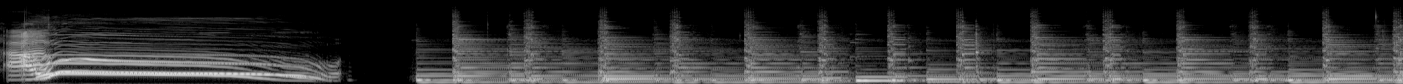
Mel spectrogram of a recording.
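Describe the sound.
Several people let out a loud, sustained wolf-like howl that swells and then falls away after a few seconds, followed by a beat of silence and then rhythmic music with steady percussive hits.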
